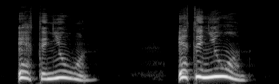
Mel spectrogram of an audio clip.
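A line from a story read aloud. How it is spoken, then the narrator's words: Delighted exclamation aloud. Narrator (Russian): восторженно воскликнула вслух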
